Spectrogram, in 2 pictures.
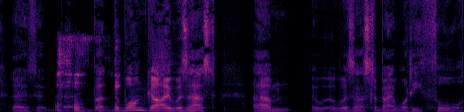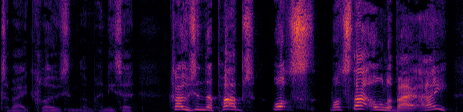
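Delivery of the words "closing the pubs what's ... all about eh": shrill, very high, very loud put-on London accent. Quoting a man asked about closing the pubs, london accent. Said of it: "my best London accent".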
